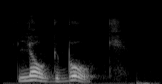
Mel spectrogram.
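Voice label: "loggbok", Swedish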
